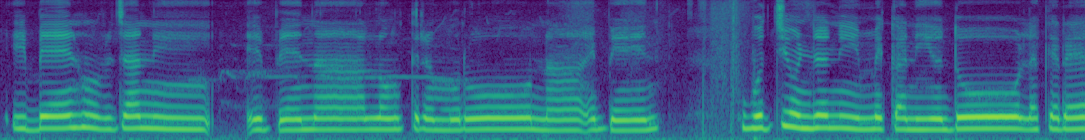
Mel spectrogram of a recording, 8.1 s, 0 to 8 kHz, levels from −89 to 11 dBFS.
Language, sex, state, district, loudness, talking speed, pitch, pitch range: Chakma, female, Tripura, Unakoti, -14 LUFS, 110 wpm, 240 Hz, 230-255 Hz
